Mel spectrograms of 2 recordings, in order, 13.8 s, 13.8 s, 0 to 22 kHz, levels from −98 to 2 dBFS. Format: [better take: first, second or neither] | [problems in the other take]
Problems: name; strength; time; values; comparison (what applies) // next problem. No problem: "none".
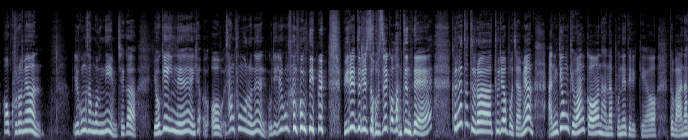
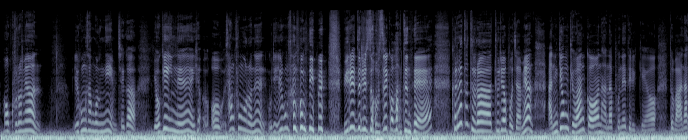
first | low rumble; noticeable; throughout; 10 dB below the speech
